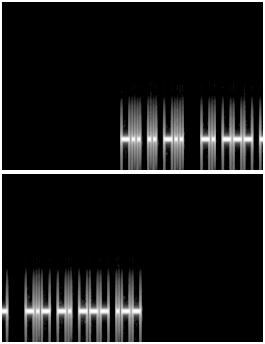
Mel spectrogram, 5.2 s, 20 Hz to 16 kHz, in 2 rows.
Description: Morse code, heard as a keyed tone, about 44 wpm, 700 Hz. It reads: DID NOT KNOW
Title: Sets of 3 Words 45wpm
